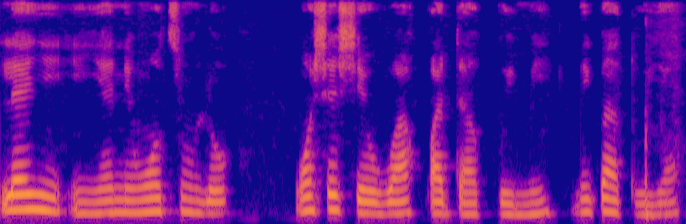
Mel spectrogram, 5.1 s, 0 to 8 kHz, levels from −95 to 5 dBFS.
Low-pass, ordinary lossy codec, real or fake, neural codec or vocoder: none; none; real; none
